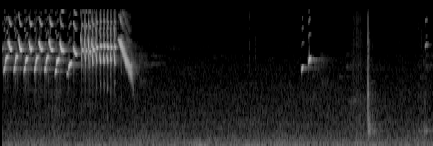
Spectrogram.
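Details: European goldfinch singing in an aviary in the Málaga copy (copia Malaga) style: a quick run of repeated high tinkling notes rolls into a dense buzzy twitter, then stops, leaving a few scattered chirps and a sharp click.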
